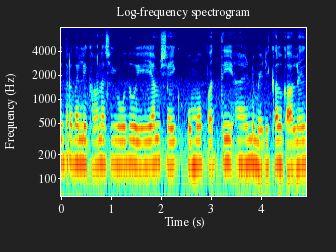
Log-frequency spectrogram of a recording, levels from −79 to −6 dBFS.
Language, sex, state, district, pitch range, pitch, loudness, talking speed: Kannada, male, Karnataka, Belgaum, 145-155 Hz, 150 Hz, -25 LUFS, 110 wpm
